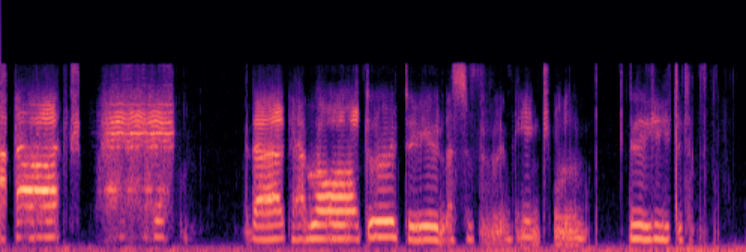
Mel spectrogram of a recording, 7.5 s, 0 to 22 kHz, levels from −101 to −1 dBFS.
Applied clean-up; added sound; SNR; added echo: neural diffusion model UNIVERSE++.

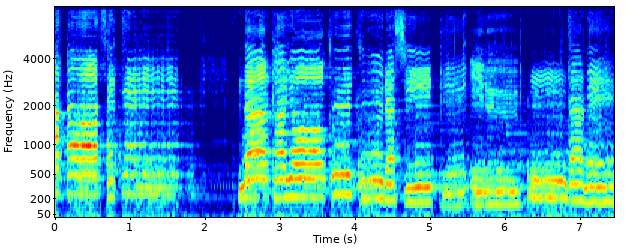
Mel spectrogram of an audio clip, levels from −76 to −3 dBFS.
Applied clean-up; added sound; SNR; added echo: neural separator model SepFormer DNS4.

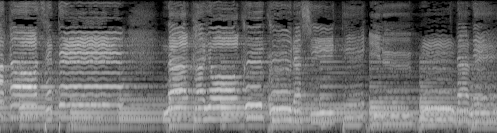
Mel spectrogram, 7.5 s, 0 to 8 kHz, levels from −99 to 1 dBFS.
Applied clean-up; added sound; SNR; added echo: none; none; none; none.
